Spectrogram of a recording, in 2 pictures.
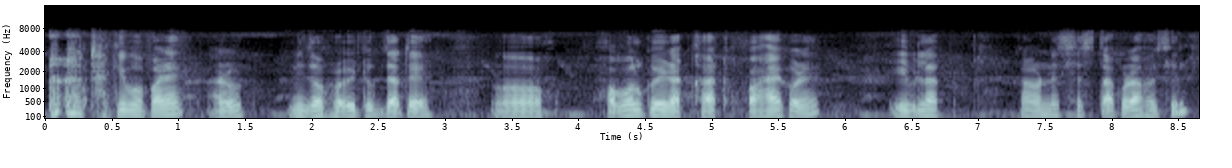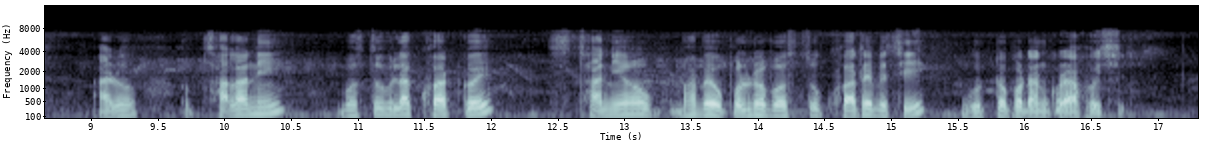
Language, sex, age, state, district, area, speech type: Assamese, male, 60+, Assam, Tinsukia, rural, spontaneous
